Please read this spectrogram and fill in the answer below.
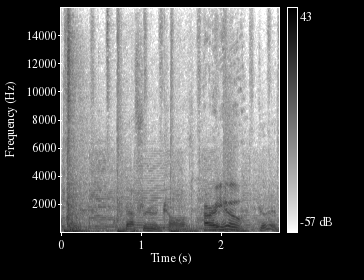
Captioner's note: car door closes; laughs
